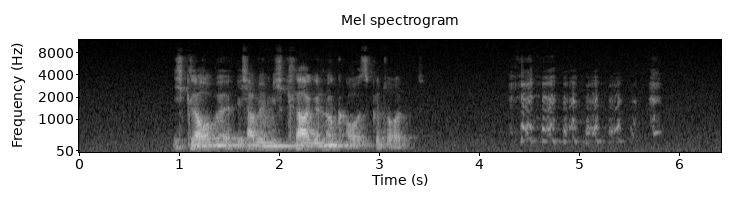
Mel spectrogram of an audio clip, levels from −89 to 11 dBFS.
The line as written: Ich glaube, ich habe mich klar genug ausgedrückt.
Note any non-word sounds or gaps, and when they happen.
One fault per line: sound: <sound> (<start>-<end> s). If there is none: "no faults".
sound: laugh (4.3-5.8 s)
